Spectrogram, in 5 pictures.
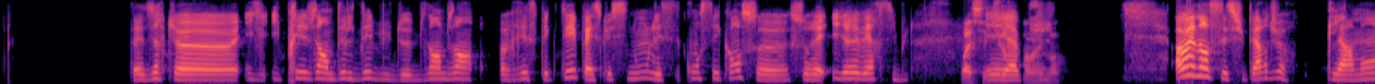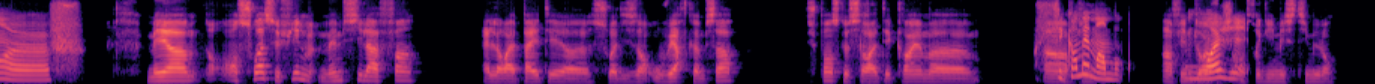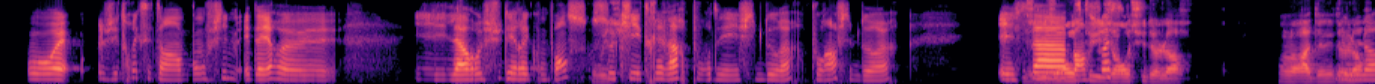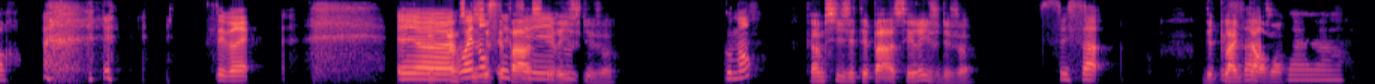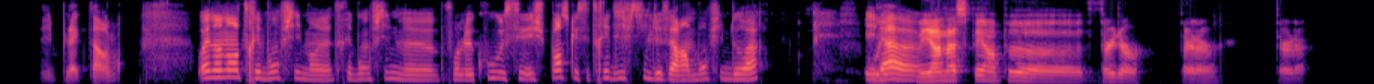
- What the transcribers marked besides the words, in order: other background noise; blowing; other noise; background speech; tapping; laugh; put-on voice: "thriller thriller thriller"
- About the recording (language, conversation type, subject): French, unstructured, Les récits d’horreur avec une fin ouverte sont-ils plus stimulants que ceux qui se terminent de manière définitive ?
